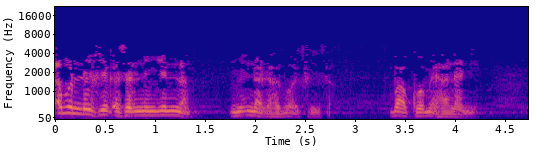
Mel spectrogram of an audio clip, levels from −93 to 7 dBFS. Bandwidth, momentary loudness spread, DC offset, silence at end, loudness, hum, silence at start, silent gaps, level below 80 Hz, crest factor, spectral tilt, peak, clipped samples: 5.6 kHz; 20 LU; under 0.1%; 0.55 s; -34 LUFS; none; 0 s; none; -76 dBFS; 18 dB; -5.5 dB/octave; -16 dBFS; under 0.1%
